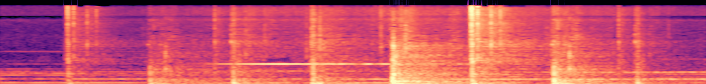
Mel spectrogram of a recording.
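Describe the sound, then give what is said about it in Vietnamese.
Wooden stair steps creak and thud under footsteps in a loft hung with drying animal pelts. A steady series of evenly spaced, low knocking steps, each followed by a short groaning creak. “Bậc thang gỗ kêu lên từng tiếng kéo kẹt.”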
